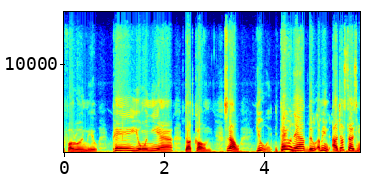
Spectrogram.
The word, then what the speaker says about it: Payoneer: Payoneer. It's almost like Pioneer, but it's called Payoneer.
